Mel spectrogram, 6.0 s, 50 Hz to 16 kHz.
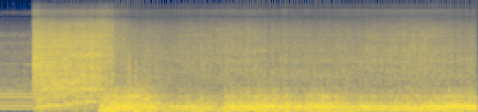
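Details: Whipple-supercharged 2003 Ford Mustang Cobra, started right after installing new NGK TR6 spark plugs to check the idle: crank and catch, then a loud lumpy idle pulsing about four times a second; runs, but any idle improvement is unclear.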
